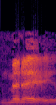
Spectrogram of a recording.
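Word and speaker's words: Minié: It was invented by a guy named, you probably pronounce it Minie. I think it's M-I-N-I-E, accent on the E.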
